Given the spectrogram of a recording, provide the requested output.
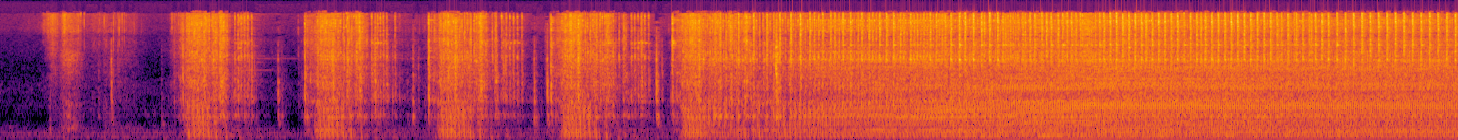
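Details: Leaf blower, small two-stroke, at spring start-up after storage: a few pull-start tugs, then it catches and settles into a steady even high buzz with no misses; runs normally.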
